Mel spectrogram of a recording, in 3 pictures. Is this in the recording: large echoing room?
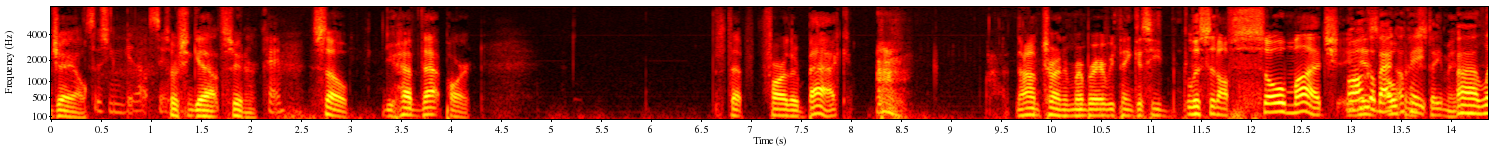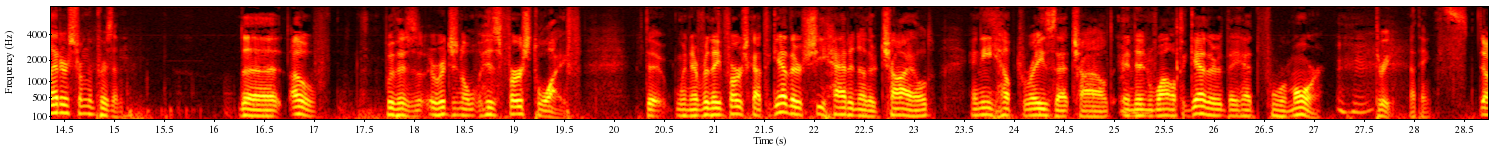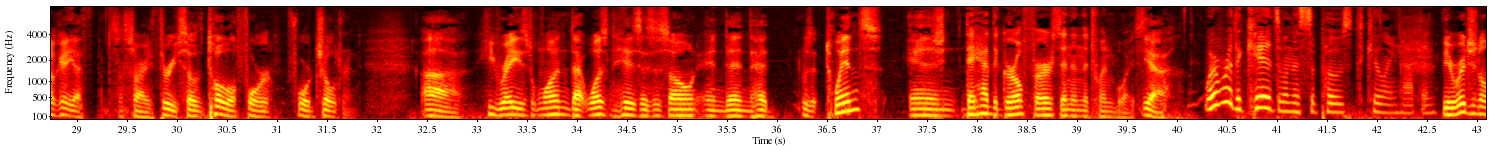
no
